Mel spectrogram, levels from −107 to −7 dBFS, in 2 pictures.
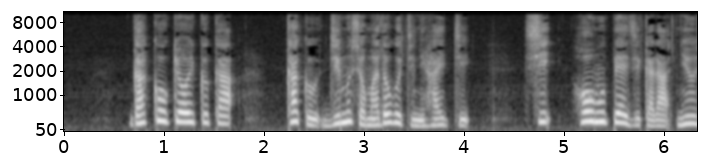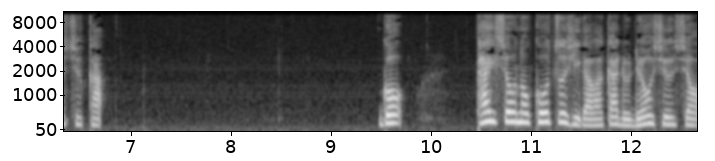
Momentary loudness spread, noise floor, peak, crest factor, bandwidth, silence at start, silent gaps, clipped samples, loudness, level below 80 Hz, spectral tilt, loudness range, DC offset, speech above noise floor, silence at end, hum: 11 LU; -66 dBFS; -6 dBFS; 18 dB; 10.5 kHz; 0.65 s; none; under 0.1%; -23 LUFS; -64 dBFS; -5.5 dB/octave; 8 LU; under 0.1%; 44 dB; 0 s; none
